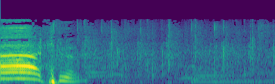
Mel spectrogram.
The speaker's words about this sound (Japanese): イエス様に大きい拍手を、アレルヤ。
